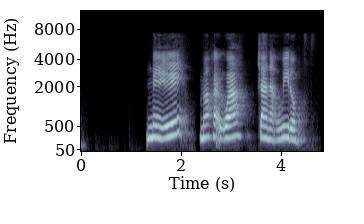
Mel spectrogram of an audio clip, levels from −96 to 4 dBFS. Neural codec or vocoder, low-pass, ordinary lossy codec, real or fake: codec, 16 kHz, 1 kbps, FunCodec, trained on Chinese and English, 50 frames a second; 7.2 kHz; MP3, 64 kbps; fake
